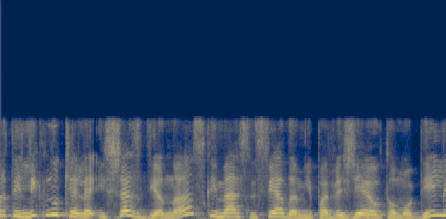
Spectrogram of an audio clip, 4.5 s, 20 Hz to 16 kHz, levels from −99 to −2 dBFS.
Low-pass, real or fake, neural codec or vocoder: 7.2 kHz; fake; codec, 16 kHz, 4.8 kbps, FACodec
